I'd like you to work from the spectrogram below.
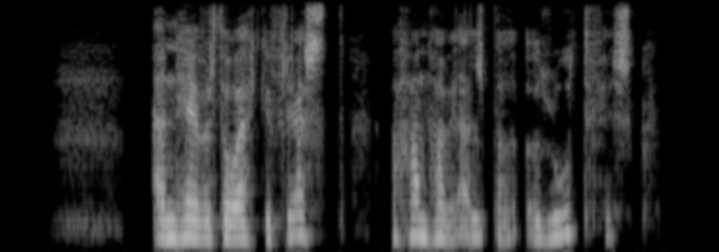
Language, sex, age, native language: Icelandic, female, 40-49, Icelandic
